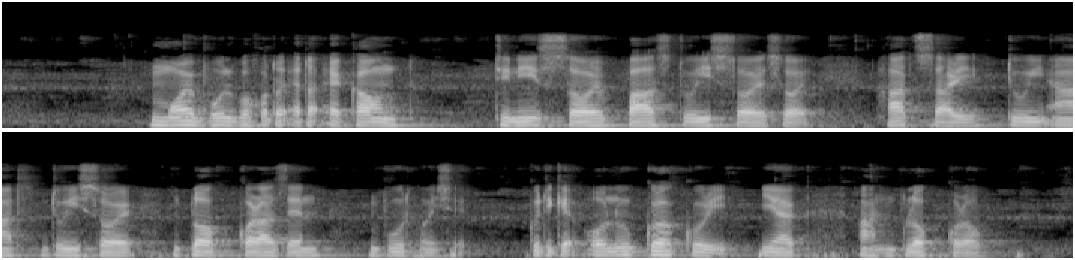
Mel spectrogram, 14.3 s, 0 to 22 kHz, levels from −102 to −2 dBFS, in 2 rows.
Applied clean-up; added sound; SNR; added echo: none; none; none; none.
